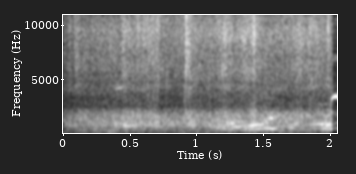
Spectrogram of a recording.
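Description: Water splashing as swimmers churn through a pool during a water polo game, a steady noisy wash, with distant voices shouting faintly in the second half.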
